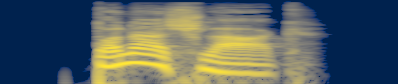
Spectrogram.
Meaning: thunderclap, clap of thunder
- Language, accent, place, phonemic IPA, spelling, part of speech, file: German, Germany, Berlin, /ˈdɔnɐˌʃlaːk/, Donnerschlag, noun, De-Donnerschlag.ogg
